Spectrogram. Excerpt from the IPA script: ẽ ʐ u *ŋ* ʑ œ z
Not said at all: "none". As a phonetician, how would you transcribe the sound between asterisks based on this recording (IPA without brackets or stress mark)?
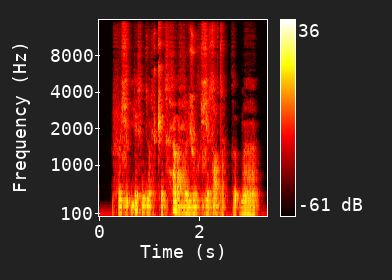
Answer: x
